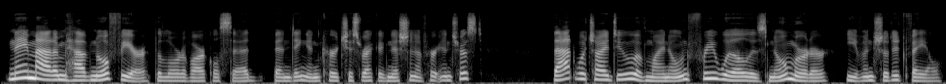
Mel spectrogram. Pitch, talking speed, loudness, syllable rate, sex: 190 Hz, 210 wpm, -18 LUFS, 5.3 syllables/s, female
